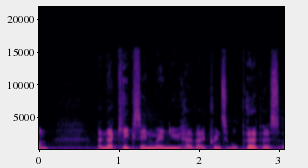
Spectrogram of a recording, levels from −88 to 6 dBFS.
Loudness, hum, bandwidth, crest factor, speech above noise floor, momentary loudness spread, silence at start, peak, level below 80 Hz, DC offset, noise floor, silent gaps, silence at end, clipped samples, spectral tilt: -42 LUFS; none; 15.5 kHz; 18 dB; 23 dB; 7 LU; 0 s; -24 dBFS; -64 dBFS; under 0.1%; -64 dBFS; none; 0 s; under 0.1%; -5.5 dB/octave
